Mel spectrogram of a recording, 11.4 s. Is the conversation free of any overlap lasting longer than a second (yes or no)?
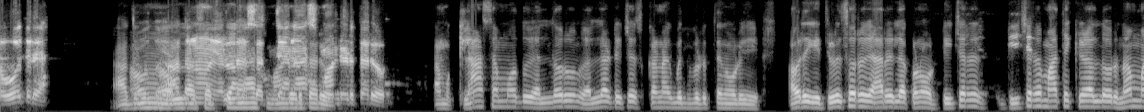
no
